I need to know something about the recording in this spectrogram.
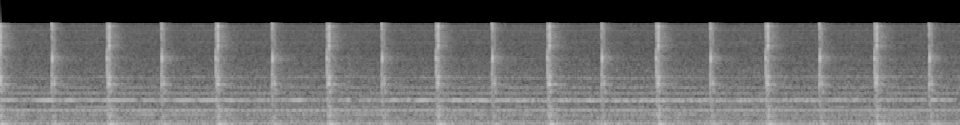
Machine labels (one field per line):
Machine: valve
